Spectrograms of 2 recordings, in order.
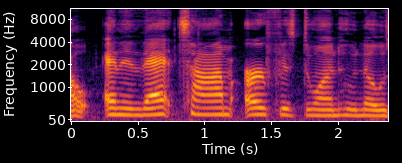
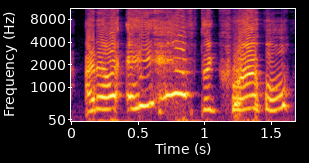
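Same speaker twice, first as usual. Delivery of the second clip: high, loud comic wail; hammed-up horrified outburst; mock horror; 11 semitones higher, 8 dB louder than usual. Man realizing he ate his crewmates, mock horror. Acted horror at eating crew.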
